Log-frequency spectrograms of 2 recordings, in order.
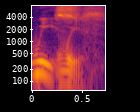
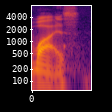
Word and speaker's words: Weis: to pronounce wise yes some people still call it whis right wise you better spend less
